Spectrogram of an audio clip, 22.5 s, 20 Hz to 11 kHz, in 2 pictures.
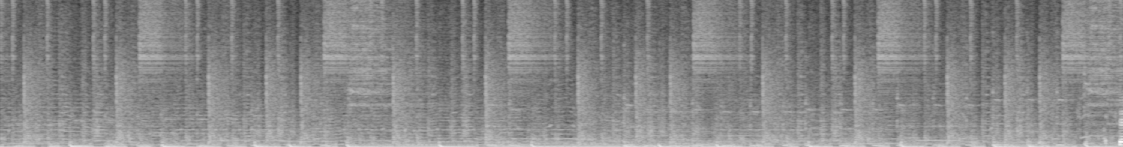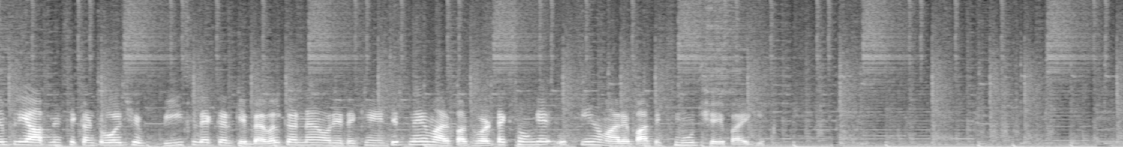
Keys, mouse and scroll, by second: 2.4 scroll down 4, 2.9 middle click, 3.8 scroll up 2, 4.0-6.2 middle drag, 6.2 KP_7, 7.0 shift+middle click, 7.5 alt+z, 8.4-10.0 shift+middle drag, 10.0-11.5 scroll up 8, 10.5 shift+middle click, 11.5-12.8 drag, 12.8 ctrl+shift+b, 15.0 click, 15.6 ctrl+shift+b, 18.5 shift+middle click, 19.2 click, 19.9 ctrl+shift+b, 21.1 shift+middle click, 21.5 click, 21.9 ctrl+shift+b.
